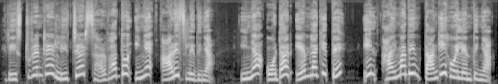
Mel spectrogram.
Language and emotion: Santali, angry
